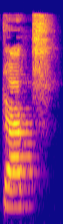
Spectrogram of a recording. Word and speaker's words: catch: CH is a single sound, catch. CA. Now T is silent here.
